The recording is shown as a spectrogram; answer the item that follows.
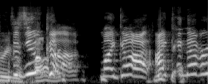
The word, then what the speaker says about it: Suzuka: Suzuk I can never say this right. I learned to read with phonics. What? I learned to read Suzuka.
